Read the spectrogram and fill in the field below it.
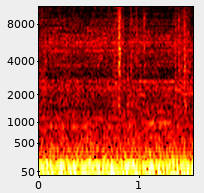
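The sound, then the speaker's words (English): A car's low, steady rumble fills the moment, constant, with faint brief hisses on top and no one speaking. “There's another car thing, is it?”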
